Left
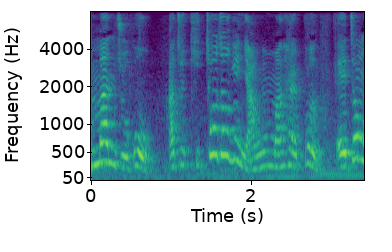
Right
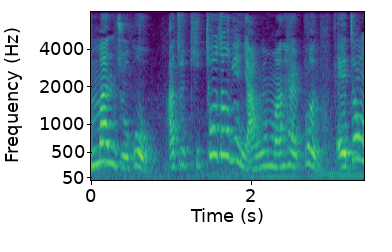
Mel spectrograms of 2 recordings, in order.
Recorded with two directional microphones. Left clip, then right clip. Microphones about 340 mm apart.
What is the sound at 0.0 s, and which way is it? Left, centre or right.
A woman's voice, centre.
